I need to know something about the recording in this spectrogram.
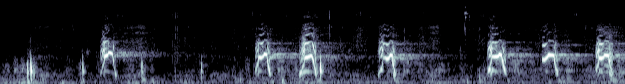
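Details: Hunting hounds tracking wild boar give loud, clear barks, mostly single with some paired, about one every half second after an opening pause, with little else heard around them.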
